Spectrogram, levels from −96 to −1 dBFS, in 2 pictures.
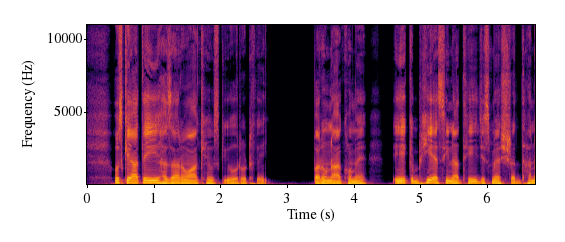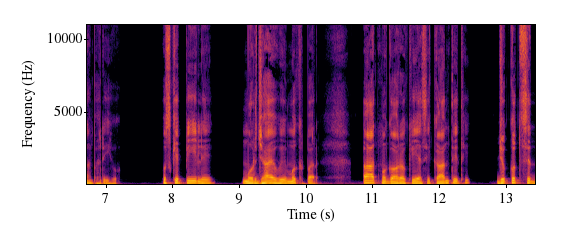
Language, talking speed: Hindi, 160 wpm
